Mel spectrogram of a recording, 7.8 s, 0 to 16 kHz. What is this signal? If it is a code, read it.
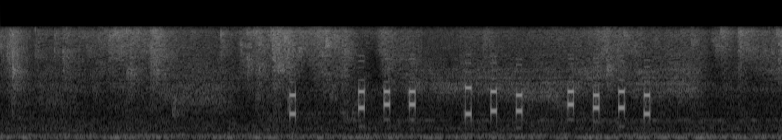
DTMF, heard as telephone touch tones, dialled by machine, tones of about 60 ms, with the noise of a restroom. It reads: 1 800 354 0781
